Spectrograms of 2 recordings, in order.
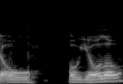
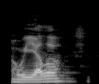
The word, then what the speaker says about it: Oyelowo: Like, the voice of Fulcrum really did sound like David Oyelowo, I believe is his name. Oyelowo? It's hard to pronounce.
